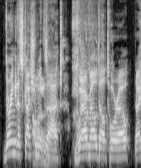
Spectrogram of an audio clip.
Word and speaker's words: Guillermo del Toro: During a discussion with Guillermo del Toro, did I say it right? Yes, Guillermo del Toro.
